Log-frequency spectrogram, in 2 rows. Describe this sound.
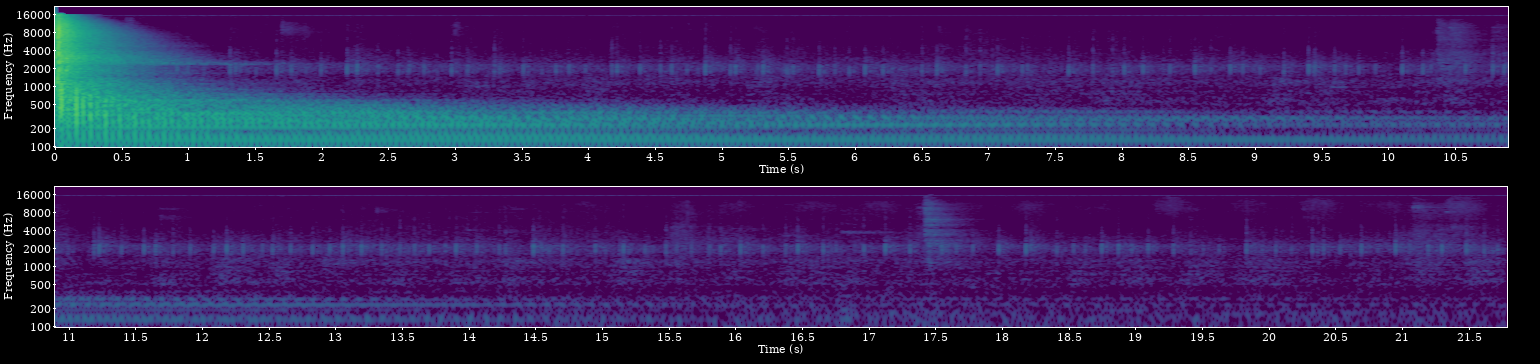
Balloon burst 2 at NationalTheatret Stasjon, Oslo
More on the location can be found at my Acoustic Engineering Blog where I also do an acoustic analysis of the balloon burst. The first major reflection in this recording was very slightly clipped.
balloon, burst, flutter-echo, norway, oslo, sound-sculpture, train-station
